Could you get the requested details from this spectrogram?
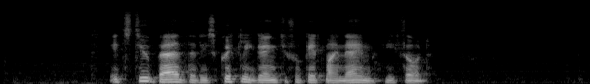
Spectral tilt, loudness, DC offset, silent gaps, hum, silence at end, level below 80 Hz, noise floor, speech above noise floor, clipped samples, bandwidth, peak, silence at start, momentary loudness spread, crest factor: -7 dB/octave; -28 LUFS; under 0.1%; none; none; 1.65 s; -60 dBFS; -67 dBFS; 40 dB; under 0.1%; 12.5 kHz; -6 dBFS; 1.1 s; 13 LU; 24 dB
